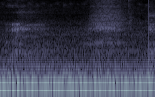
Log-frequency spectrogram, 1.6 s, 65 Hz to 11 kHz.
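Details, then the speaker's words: 1999 GMC Sierra, about 102,000 miles, no engine light, before preventive injector and distributor upgrade: deep, steady low rumble at 800 rpm with no stumble or miss; normal idle. "We got a steady idle right at 800 like it's supposed to be. Sounds good."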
